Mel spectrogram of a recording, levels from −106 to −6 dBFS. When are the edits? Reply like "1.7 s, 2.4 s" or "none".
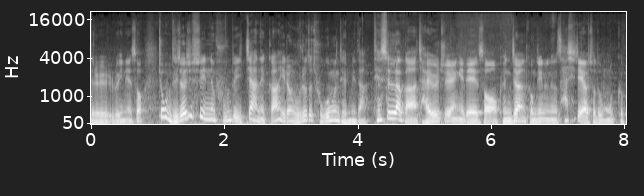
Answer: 4.1 s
